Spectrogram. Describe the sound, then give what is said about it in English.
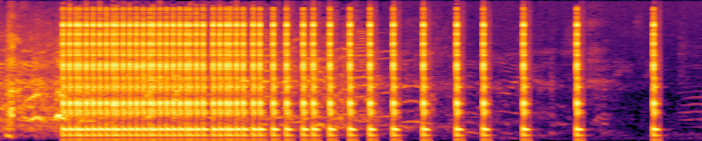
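A spinning wheel ticks rapidly against its pointer, the sharp clicks steadily slowing and spreading apart until a last few lone ticks as it comes to rest on HBO Max's Meltdown, with faint crowd murmur underneath. “Let's spin it one more time.”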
